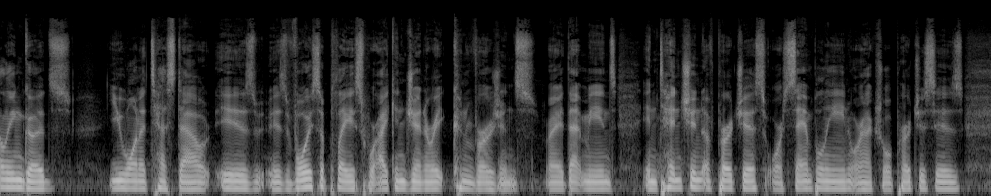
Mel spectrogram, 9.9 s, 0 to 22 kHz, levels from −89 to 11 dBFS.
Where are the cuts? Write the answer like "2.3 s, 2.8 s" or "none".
none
